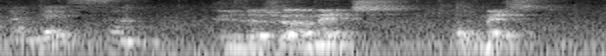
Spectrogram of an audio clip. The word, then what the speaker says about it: Metz: Para mí siempre Metz, la región de Metz. No, y ella dice Metz. Entonces es que se dice Metz aujourd'hui porque Metz recuerda la época de la ocupación alemana.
